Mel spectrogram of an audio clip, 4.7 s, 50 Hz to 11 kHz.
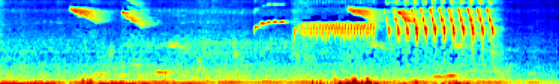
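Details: F1 canary singing in rolling tutor-song style. Scattered high whistled slurs and short buzzy notes lead into a brief, rapid high trill. Low rumbling background noise is heard throughout.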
